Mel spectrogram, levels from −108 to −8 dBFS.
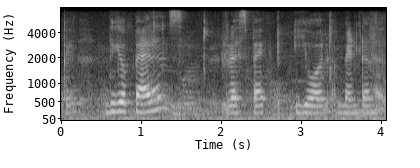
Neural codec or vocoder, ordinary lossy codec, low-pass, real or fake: none; none; 7.2 kHz; real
